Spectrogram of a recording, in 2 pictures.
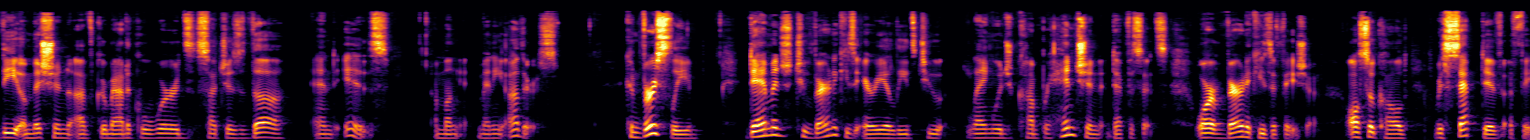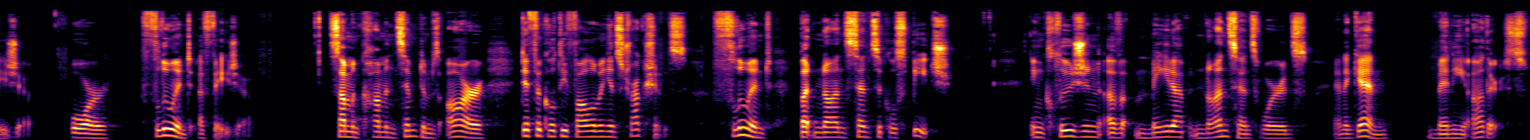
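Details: Adult narrator; Normal speech.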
